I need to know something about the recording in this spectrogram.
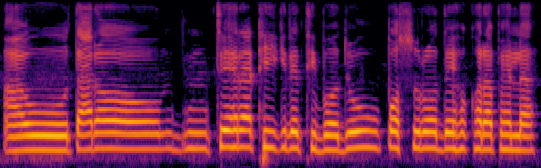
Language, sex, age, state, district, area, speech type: Odia, female, 45-60, Odisha, Puri, urban, spontaneous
